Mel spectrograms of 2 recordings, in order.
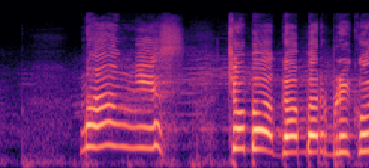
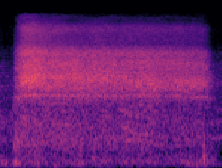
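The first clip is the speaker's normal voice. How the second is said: a long whispered shh; shushing; 20 dB quieter than usual. Real, not acted. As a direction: hush the class with a breathy shh. Hushing noisy children. (mendesis menyuruh diam)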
